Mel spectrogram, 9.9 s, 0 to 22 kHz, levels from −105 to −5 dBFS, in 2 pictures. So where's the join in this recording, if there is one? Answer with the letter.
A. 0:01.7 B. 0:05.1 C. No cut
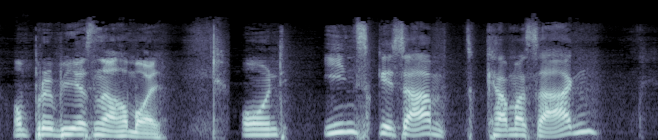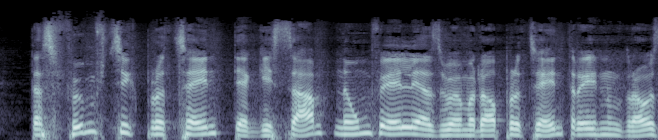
A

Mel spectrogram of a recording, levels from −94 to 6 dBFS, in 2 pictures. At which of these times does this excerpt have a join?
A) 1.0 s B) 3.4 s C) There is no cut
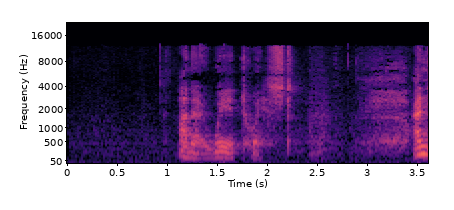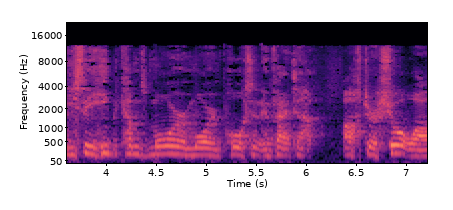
B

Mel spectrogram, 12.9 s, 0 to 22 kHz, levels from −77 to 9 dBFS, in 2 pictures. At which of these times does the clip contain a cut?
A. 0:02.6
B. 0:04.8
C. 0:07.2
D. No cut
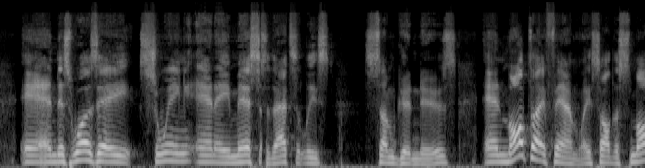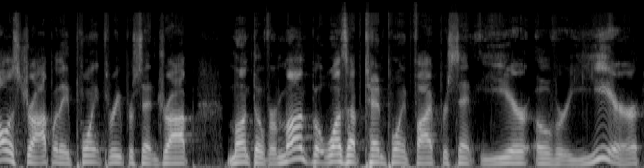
A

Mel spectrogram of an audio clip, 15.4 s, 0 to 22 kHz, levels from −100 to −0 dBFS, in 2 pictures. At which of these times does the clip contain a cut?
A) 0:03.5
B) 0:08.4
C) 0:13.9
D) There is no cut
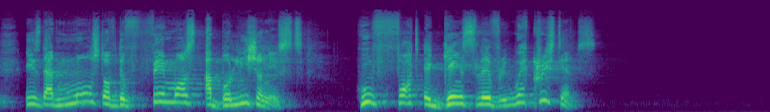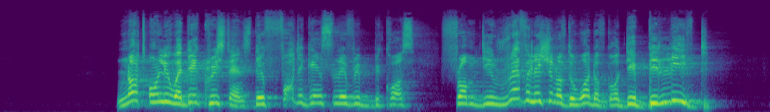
D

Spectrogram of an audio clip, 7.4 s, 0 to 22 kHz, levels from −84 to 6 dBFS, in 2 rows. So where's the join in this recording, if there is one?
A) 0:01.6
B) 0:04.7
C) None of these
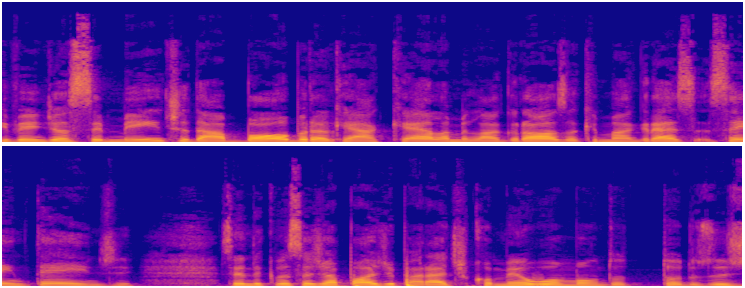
A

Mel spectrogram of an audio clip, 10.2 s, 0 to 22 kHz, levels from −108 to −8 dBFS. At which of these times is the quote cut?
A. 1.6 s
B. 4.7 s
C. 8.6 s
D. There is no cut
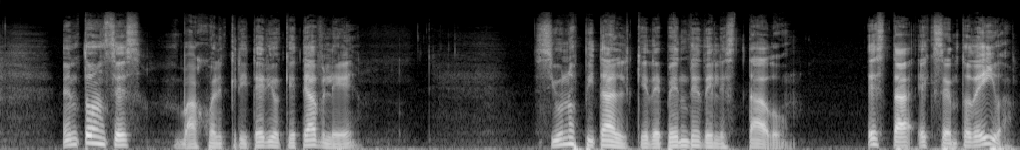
C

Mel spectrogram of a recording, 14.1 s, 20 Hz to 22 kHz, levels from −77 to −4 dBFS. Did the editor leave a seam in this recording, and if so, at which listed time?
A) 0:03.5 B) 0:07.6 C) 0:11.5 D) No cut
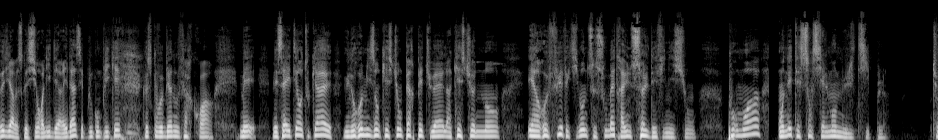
C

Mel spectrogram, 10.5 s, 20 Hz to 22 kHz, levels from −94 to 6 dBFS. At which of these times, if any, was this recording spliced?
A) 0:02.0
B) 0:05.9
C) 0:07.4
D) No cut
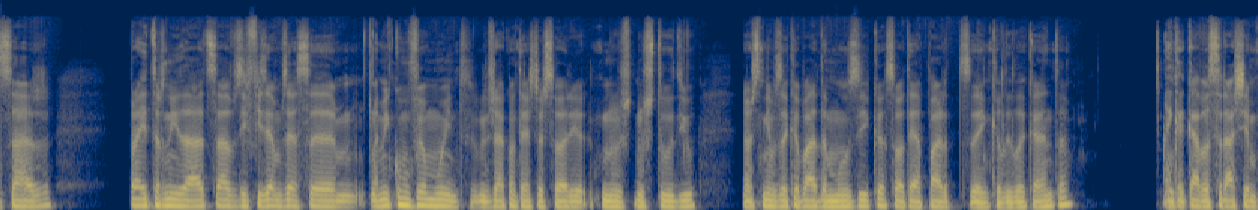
D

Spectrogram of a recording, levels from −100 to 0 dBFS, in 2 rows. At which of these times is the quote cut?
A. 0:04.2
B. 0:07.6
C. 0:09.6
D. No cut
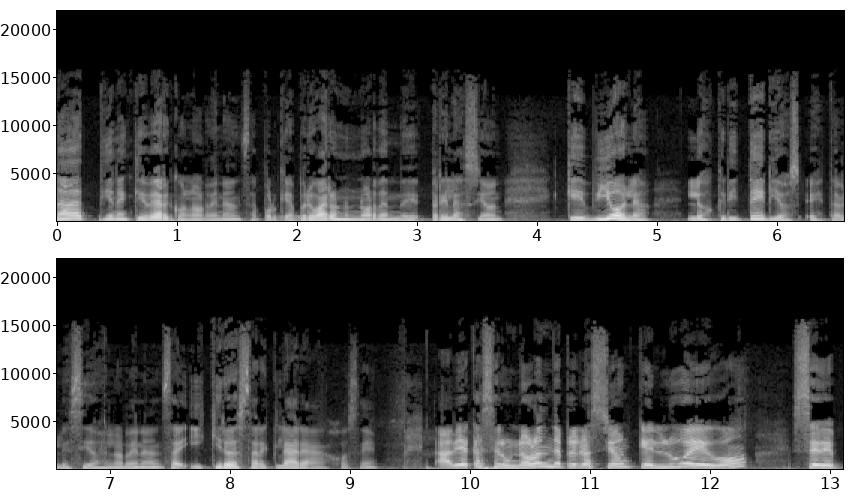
C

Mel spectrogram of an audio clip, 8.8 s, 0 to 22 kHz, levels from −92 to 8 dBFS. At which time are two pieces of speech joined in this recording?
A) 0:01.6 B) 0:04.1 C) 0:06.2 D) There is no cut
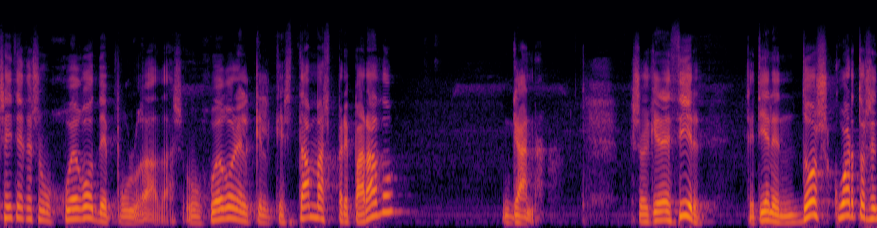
C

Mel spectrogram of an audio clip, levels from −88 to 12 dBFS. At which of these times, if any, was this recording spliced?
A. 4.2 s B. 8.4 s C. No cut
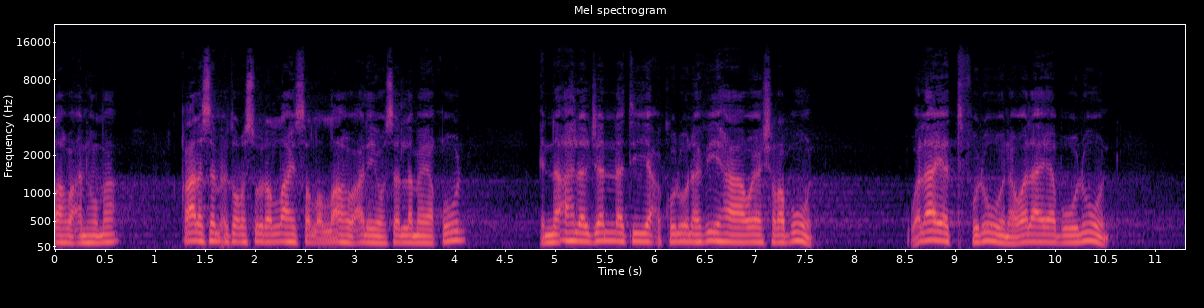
C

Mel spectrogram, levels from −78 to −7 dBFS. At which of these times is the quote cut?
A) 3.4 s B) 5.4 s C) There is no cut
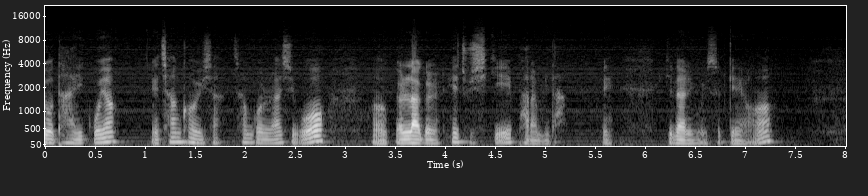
A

